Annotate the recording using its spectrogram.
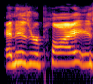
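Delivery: ordinary talk, nothing marked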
